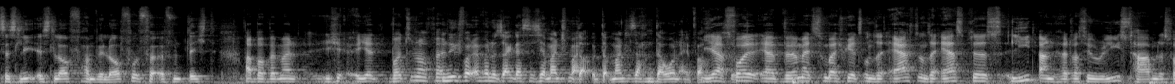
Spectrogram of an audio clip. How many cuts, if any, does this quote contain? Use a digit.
1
